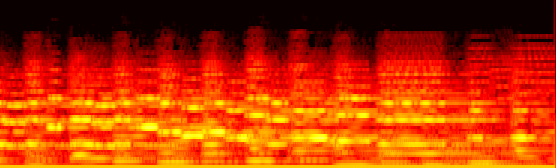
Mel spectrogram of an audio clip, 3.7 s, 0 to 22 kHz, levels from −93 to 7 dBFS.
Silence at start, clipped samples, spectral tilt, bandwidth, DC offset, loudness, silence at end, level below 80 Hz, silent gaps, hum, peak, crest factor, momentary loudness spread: 0 s; under 0.1%; -5.5 dB/octave; 9.8 kHz; 5%; -19 LUFS; 0 s; -64 dBFS; none; none; -6 dBFS; 14 dB; 6 LU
